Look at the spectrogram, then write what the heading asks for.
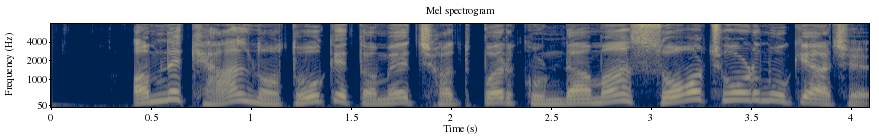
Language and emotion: Gujarati, surprised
